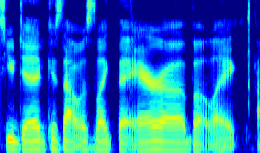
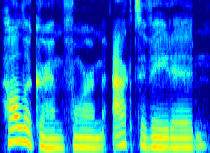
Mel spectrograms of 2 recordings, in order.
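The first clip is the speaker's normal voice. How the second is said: feminine robot voice; 3 semitones higher, slower than usual. Pretend. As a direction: speak as a calm female robot assistant. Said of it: "kinda robot voice I've been working on".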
